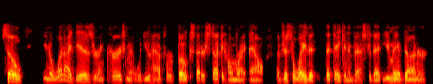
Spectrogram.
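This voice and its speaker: A man's voice: mid-range voice, fairly quick, dry recording, dull audio. A middle-aged man asking casual, roundabout interview questions as a co-host.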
